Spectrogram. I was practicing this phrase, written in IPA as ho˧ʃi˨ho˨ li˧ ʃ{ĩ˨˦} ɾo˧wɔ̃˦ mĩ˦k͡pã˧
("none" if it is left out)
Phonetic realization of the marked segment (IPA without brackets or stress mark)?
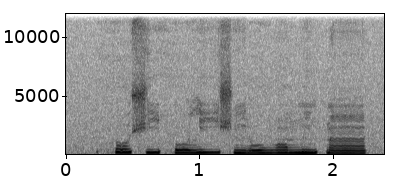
ĩ˨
